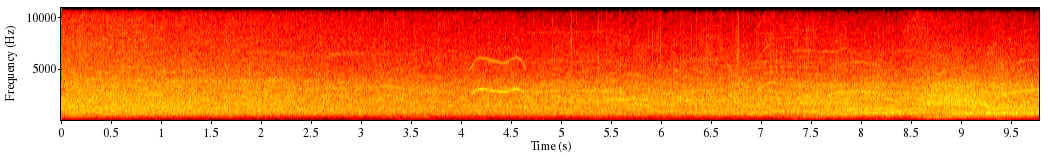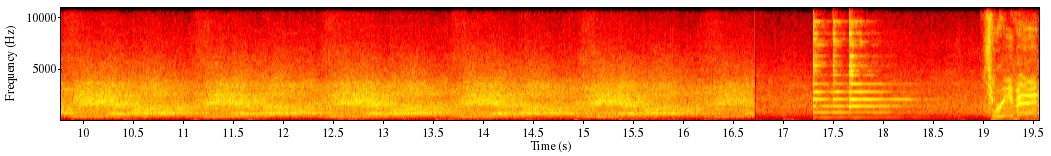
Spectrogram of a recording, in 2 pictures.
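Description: Arena crowd in the WWE 2K26 wrestling video game cheering a match featuring CM Punk, Randy Orton and Batista, a steady roar that swells into rhythmic chanting, overlaid by a commentator's voice, ending with a short music sting.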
